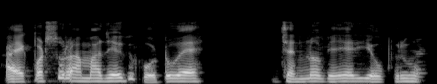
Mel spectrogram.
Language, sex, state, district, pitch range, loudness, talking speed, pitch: Marwari, male, Rajasthan, Nagaur, 130-145 Hz, -18 LUFS, 150 wpm, 140 Hz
